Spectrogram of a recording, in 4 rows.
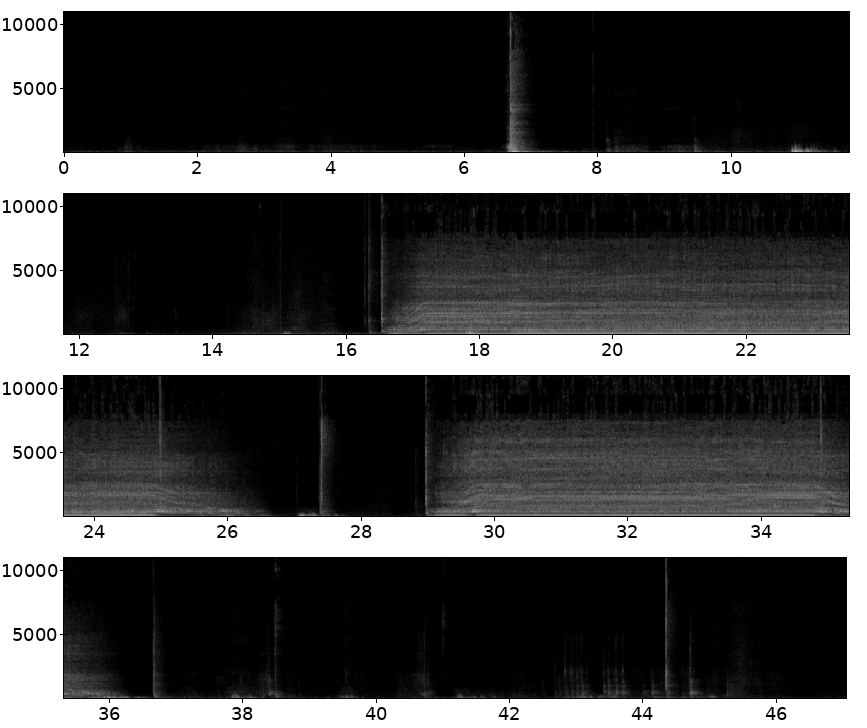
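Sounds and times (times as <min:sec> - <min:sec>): milling machine motor running: 0:16.6 - 0:26.5, 0:29.0 - 0:35.9.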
